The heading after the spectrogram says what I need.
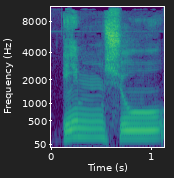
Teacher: المثال الأول الذي نرى قوله تعالى: أن امشوا، هذا في الوصل، أما لو أردنا أن نبدأ بها فإننا نبدأ بها امشوا بهمزة مكسورة، ولا تغرنا الضمة التي على الشين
